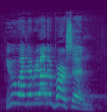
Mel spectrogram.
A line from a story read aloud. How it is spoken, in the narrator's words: someone yelled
